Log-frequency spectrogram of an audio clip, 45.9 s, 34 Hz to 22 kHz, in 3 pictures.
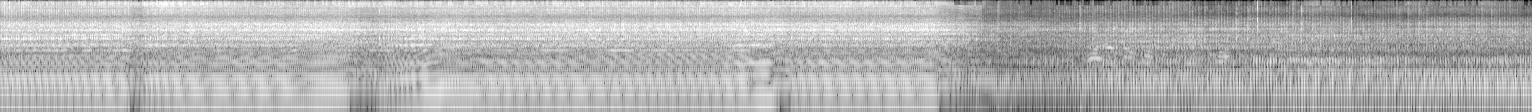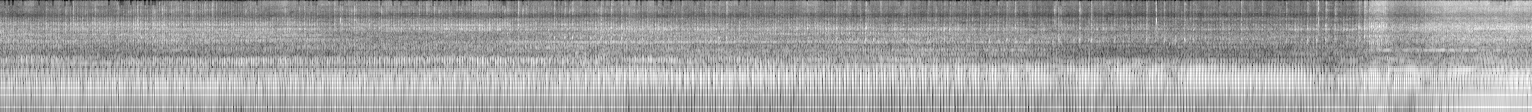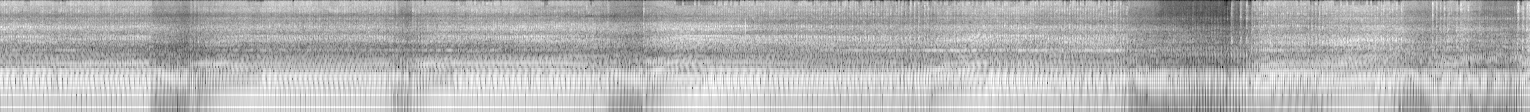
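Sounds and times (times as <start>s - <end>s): bulldozer diesel engine running: 10.0s - 45.9s.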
